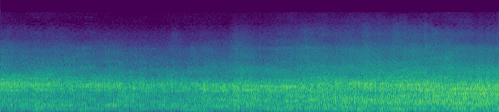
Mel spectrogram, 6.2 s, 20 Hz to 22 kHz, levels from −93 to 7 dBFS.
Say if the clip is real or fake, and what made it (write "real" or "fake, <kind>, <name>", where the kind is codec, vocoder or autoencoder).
fake, codec, SNAC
